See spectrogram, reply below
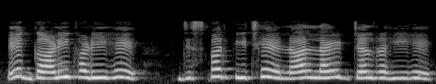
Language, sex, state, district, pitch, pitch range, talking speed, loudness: Hindi, female, Madhya Pradesh, Bhopal, 300 Hz, 285-320 Hz, 165 wpm, -14 LUFS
